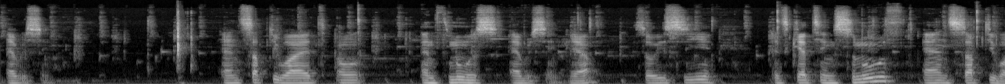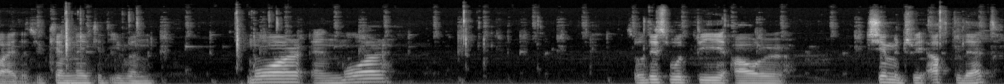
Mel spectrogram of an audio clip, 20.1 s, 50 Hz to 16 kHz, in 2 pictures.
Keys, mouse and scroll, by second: 1.8 w, 5.8 middle click, 6.8 middle click, 7.8 Tab, 8.5 click, 9.8 Tab, 10.7 w, 11.3 click, 12.4 w, 12.7 click, 14.7 Tab, 15.4-19.6 middle drag, 19.4 Tab.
